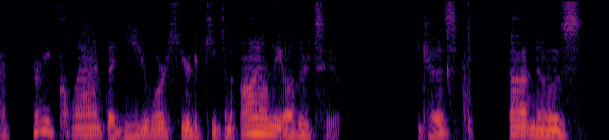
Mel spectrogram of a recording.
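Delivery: soft, confiding, leaning-in half-whisper. A game master voices a character who leans in to the group, half-whispering. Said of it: "leans in and kind of whispers like".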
